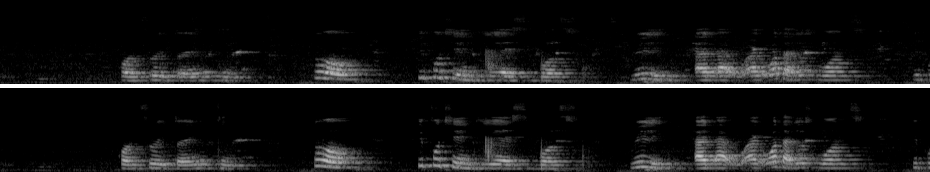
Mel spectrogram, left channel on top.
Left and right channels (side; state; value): both; normal; correlation 0.22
